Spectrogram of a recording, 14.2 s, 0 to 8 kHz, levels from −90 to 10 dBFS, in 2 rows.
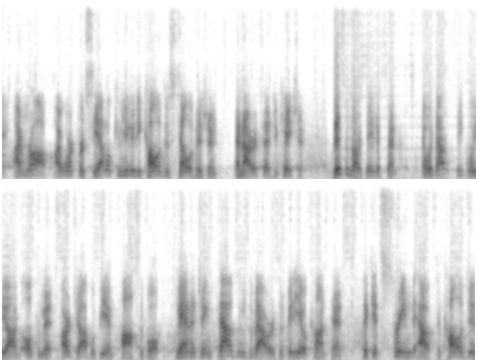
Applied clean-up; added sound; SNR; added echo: neural separator model SepFormer DNS4.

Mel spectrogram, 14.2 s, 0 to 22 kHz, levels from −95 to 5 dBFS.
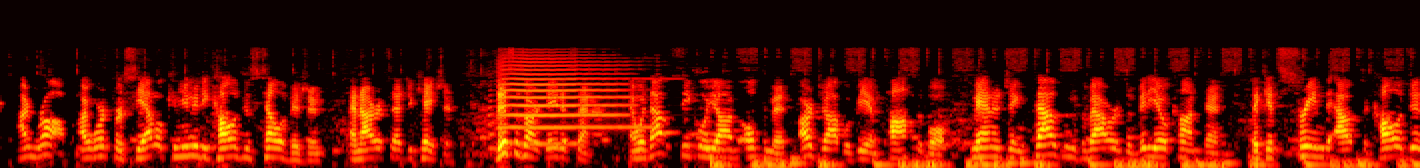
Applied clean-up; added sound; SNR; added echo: classical method Wiener filter.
